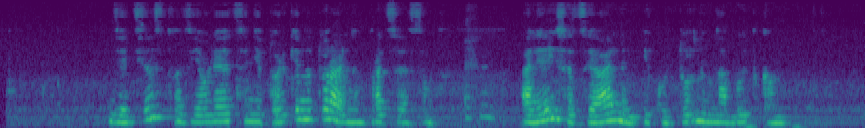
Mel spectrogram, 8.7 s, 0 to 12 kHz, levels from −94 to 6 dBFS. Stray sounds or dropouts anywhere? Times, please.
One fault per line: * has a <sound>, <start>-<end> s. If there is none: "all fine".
* has a laugh, 4.6-5.0 s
